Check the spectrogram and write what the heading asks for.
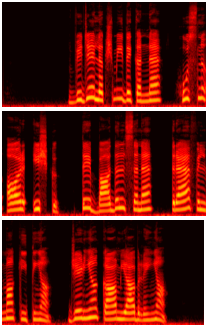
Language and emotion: Dogri, neutral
